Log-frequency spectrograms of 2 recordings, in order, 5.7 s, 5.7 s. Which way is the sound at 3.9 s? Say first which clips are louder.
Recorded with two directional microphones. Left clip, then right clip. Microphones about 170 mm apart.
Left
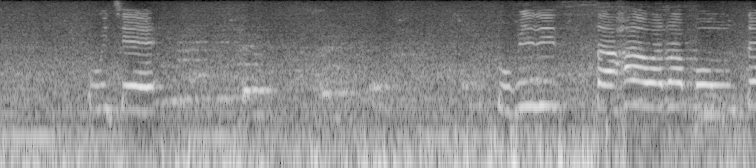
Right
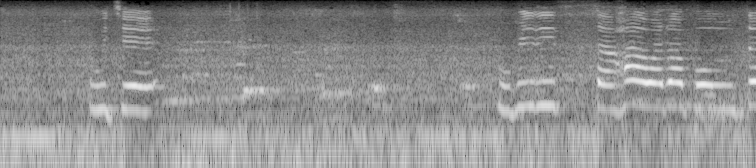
Right 2 dB; 25° left (ahead or behind).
